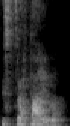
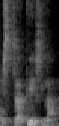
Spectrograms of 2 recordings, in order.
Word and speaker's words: Strathisla: Ese whisky que es la base de Chivas Regal, es Strathaila, no Stratisla ni Strathisla, es Strathaila.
